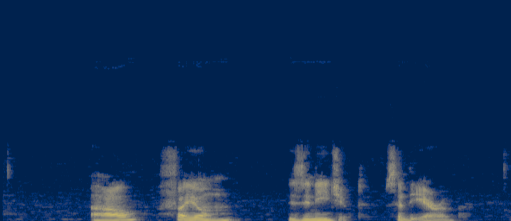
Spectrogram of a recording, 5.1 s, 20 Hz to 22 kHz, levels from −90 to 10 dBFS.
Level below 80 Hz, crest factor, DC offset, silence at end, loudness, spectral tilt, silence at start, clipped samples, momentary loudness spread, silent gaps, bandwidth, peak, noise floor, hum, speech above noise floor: -52 dBFS; 18 dB; under 0.1%; 0.6 s; -20 LUFS; -6.5 dB/octave; 0.9 s; under 0.1%; 14 LU; none; 7.6 kHz; -2 dBFS; -68 dBFS; none; 49 dB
